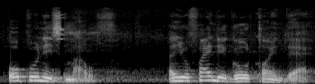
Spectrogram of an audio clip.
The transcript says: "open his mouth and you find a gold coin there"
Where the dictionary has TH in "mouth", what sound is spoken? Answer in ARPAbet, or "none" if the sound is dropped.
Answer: TH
